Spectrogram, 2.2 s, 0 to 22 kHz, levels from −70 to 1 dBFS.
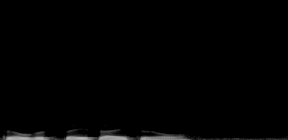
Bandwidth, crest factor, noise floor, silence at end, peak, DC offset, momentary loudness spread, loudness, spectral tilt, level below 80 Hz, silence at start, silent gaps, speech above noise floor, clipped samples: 2.6 kHz; 14 dB; -59 dBFS; 0.75 s; -14 dBFS; under 0.1%; 11 LU; -29 LUFS; -13.5 dB/octave; -48 dBFS; 0.05 s; none; 31 dB; under 0.1%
